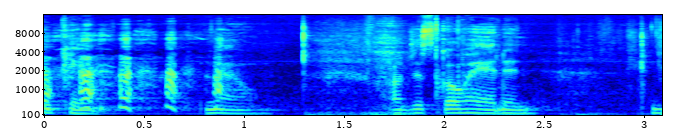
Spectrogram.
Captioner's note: laughter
